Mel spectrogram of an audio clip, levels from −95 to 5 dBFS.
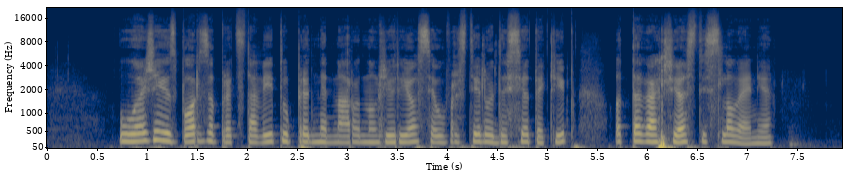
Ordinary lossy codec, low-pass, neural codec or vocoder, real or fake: none; none; codec, 44.1 kHz, 3.4 kbps, Pupu-Codec; fake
